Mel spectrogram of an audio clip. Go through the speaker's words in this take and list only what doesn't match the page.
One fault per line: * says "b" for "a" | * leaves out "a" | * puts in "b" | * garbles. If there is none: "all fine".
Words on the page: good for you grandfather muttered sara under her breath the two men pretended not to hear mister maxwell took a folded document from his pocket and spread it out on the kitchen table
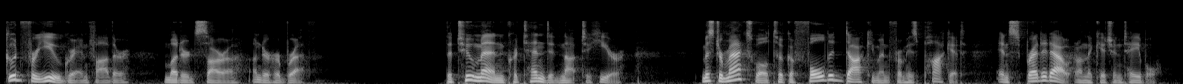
all fine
